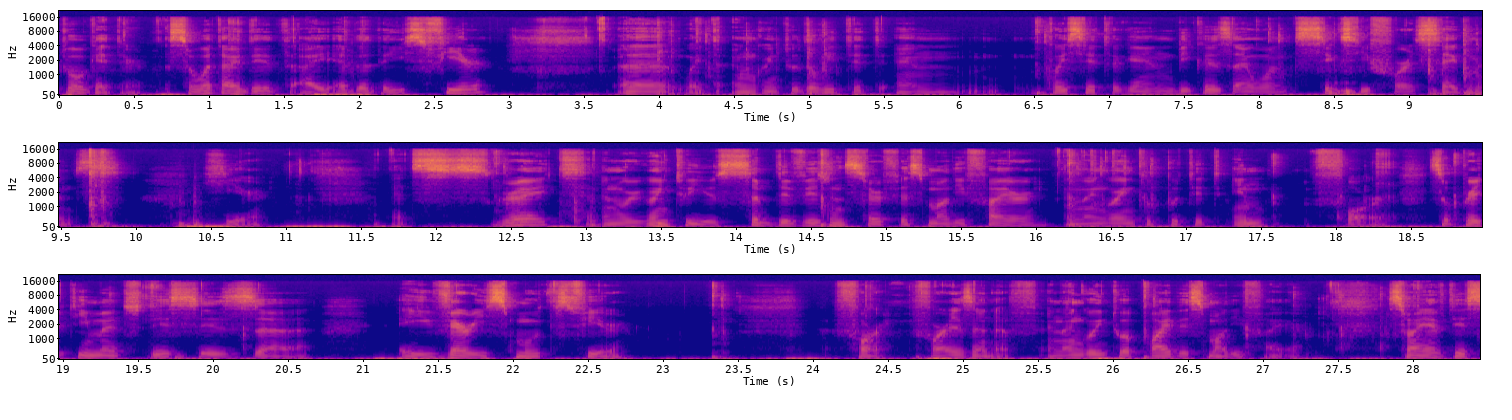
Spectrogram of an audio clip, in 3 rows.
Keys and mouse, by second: 4.0 Delete, 5.0 shift+a, 17.5 middle click, 18.3 click, 18.8-23.3 middle drag, 23.3-25.3 drag, 26.2 click, 26.9-28.0 middle drag.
